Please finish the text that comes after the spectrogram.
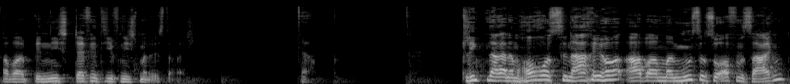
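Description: A man's voice: fairly high pitch, normal speed, pauses often, fairly bright tone. A man in his early thirties with an Austrian German accent, explaining things in an emphatic, instructive conversational way. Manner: emphatic, instructive, poses and answers own questions. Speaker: financial advisor, interview guest.

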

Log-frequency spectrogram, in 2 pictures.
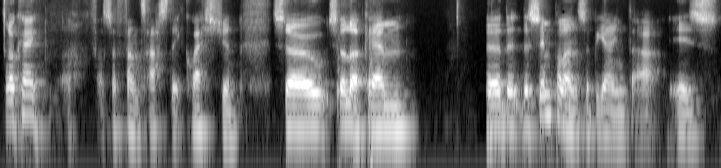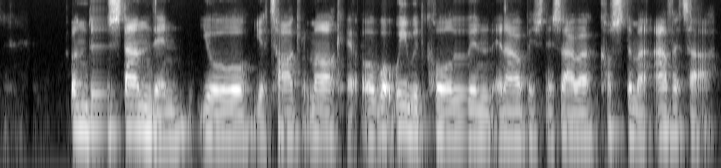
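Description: A man's voice: fairly low pitch, steady tone, unhurried, darkish tone. A man, answering interview questions about his property business in a chatty way, full of fillers and restarts. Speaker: property investor guest.

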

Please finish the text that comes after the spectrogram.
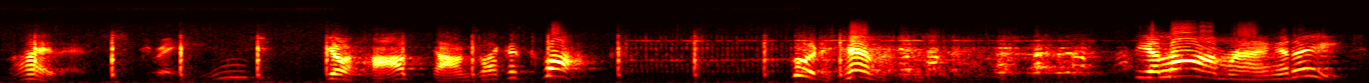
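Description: Fussy high-voiced doctor, noisy radio. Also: male voice, wildly swooping pitch, slow, vocal fry, full character voice. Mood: astonished. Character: fussy, astonished male doctor in a comedy sketch. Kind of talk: 1940s radio comedy acting. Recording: noisy, muffled vintage radio recording.

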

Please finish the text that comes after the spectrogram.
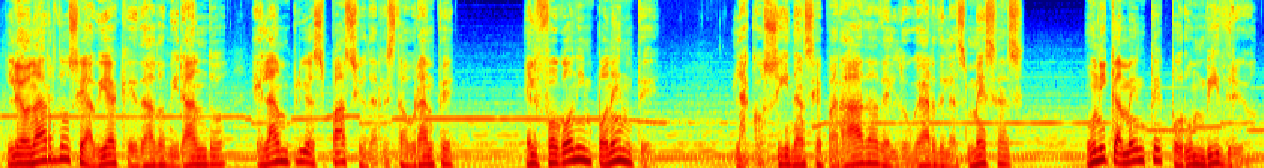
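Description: Deep-voiced, lively Colombian male narrator. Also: unhurried. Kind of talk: dramatized audiobook narration in radio serial form. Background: music under the voice.

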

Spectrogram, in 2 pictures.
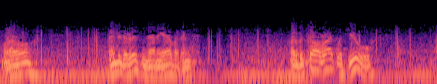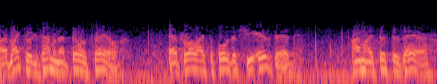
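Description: A man's voice: medium pitch, animated, moderate pace, long pauses, natural voice. An actor playing an earnest, insistent young man seeking justice for his family, in formal 1940s radio crime drama style. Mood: grieving, firm. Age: young adult. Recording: noisy narrow-band 1940s radio recording.

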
